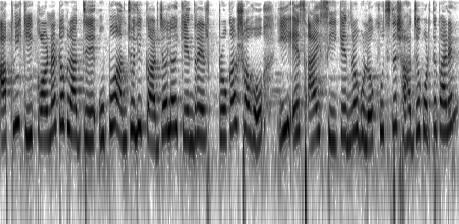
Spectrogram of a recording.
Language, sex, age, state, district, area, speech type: Bengali, female, 18-30, West Bengal, Paschim Bardhaman, rural, read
